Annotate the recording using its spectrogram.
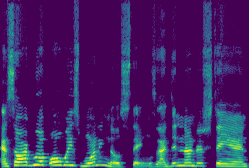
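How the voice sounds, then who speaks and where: With a New York accent, a woman sounds animated, bright and sharp, her pitch swinging very widely. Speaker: therapist. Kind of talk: interview. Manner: fast.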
